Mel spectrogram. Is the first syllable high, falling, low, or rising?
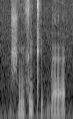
rising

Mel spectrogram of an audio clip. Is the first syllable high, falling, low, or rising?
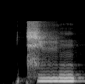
high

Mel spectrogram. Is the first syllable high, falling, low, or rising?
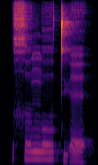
high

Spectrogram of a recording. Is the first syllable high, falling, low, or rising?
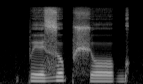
low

